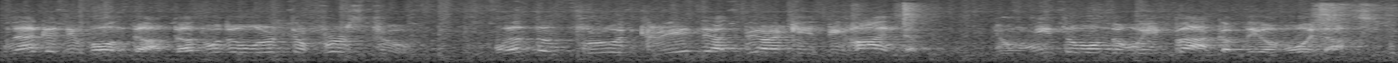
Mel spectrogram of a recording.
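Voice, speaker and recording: A man's voice: sits high, fairly quick. A man playing a dutiful, matter-of-fact soldier speaking over a field radio in a video game. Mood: crisp, dutiful. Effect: radio transmission. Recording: noisy, echoey field radio.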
